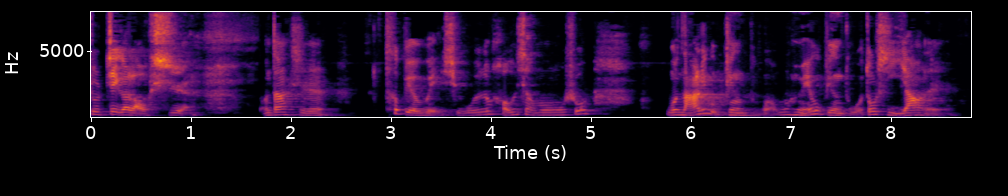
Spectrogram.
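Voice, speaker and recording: A woman speaks at a moderate pace with long, frequent pauses, and the room echo is audible. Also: medium pitch for a woman, ordinary pitch variation. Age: 20s. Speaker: office worker sharing bullying story. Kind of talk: personal testimony.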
